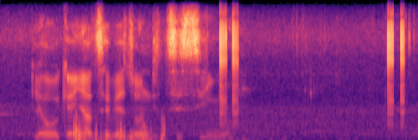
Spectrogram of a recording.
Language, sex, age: Southern Sotho, male, 23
